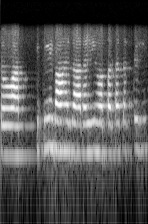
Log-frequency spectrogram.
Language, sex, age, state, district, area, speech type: Hindi, female, 18-30, Madhya Pradesh, Narsinghpur, rural, conversation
